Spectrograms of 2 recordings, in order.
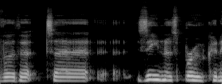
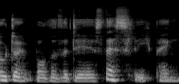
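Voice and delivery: put-on snarky voice, quieter; 4 dB quieter than usual. Retelling a character's line from the episode: snarky Xena impression. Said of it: "she's so snarky".

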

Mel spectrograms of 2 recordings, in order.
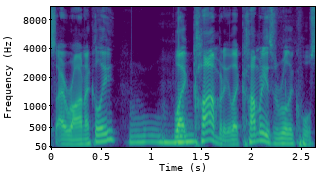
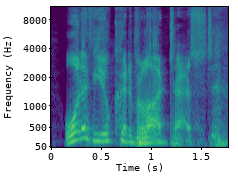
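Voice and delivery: exaggerated, very deep, rough, creaky voice; 4 dB louder than usual. Mocking how Elizabeth Holmes doubles down on the deep voice: Elizabeth Holmes deep voice. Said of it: "doubles down on the deep voice".

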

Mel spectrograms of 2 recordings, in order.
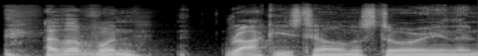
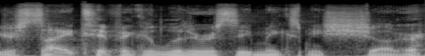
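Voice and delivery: ordinary delivery

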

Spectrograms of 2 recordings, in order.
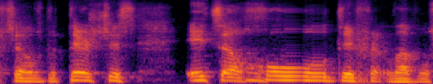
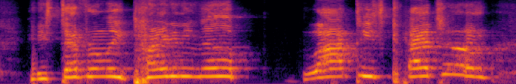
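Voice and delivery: mock, very high, excited sports commentator call; 3 dB louder than usual. Recalling a favorite Olympic relay moment, imitating an excited sports call. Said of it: "I do a shitty job doing an imitation of it".

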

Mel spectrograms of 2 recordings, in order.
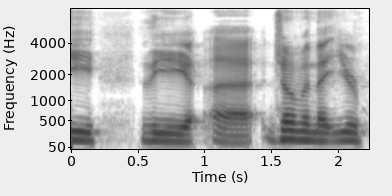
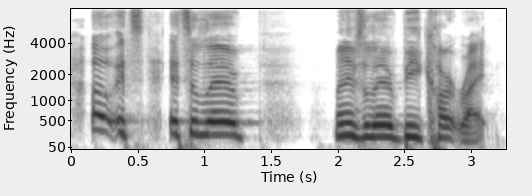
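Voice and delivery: put-on voice, much higher in pitch and louder; 8 semitones higher, 4 dB louder than usual. Player introducing their tiefling character when asked for a name, high-pitched Alair voice. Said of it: "really a high pitched voice for a tiefling".

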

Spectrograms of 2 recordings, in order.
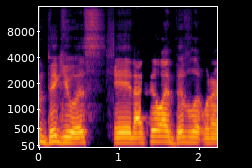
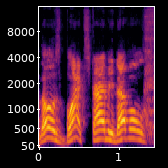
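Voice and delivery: put-on high, old-fashioned, old-timey voice; 8 semitones higher than usual.

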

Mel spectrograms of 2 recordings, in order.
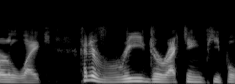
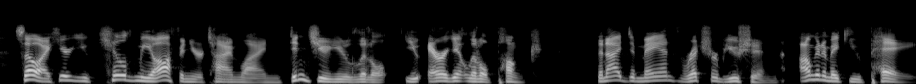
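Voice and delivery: mock, incredibly sassy, playful tone; 3 semitones higher, 5 dB louder than usual. Retelling an anime scene where a woman taunts Trunks, mock-sassy tone. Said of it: "she says in an incredibly the sassy tone".

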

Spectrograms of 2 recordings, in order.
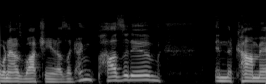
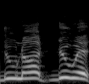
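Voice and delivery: mock shrill, high, very slow drawn-out shriek; 11 semitones higher, 4 dB louder than usual. Retelling a cartoon scene, imitating Storm screaming. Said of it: "'cause Storm is screaming".

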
